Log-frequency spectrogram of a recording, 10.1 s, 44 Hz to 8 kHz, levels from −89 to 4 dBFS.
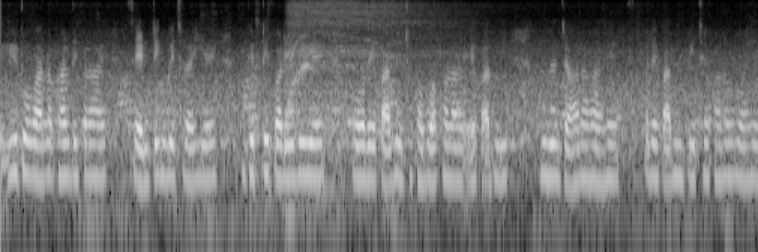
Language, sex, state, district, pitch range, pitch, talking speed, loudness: Hindi, female, Bihar, Lakhisarai, 200-210 Hz, 205 Hz, 195 wpm, -18 LUFS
